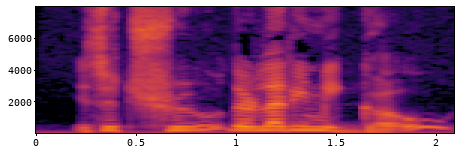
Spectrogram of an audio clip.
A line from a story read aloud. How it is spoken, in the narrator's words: muttered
